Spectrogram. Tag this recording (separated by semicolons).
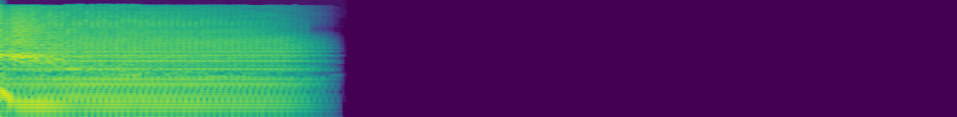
drum; synth; electronic; pack; sample; electronica; sound; kit; modular; samples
